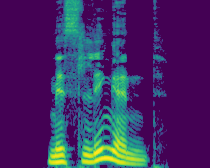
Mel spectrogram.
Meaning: present participle of misslingen
- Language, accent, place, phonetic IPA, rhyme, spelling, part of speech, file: German, Germany, Berlin, [mɪsˈlɪŋənt], -ɪŋənt, misslingend, verb, De-misslingend.ogg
